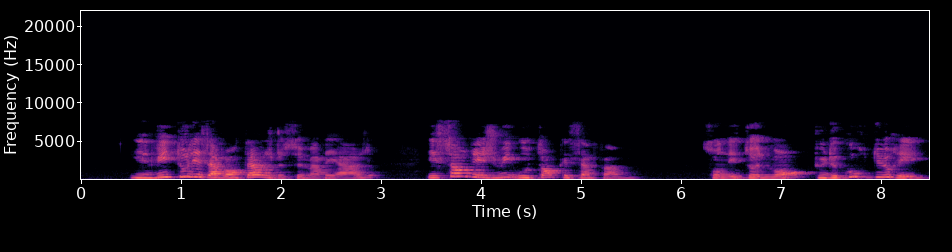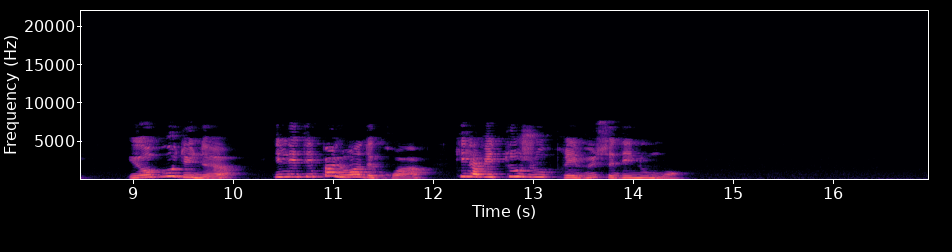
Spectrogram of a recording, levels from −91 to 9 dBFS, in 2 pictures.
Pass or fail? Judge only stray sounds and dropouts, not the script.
pass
